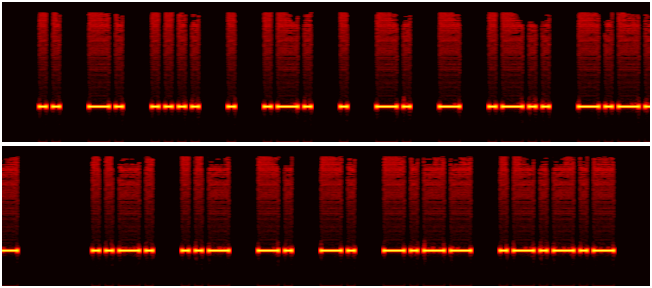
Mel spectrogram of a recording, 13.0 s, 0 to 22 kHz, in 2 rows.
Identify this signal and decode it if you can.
Morse code, heard as a keyed tone, about 18 wpm, spaced as for 15 wpm, 1000 Hz. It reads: INHERENTLY FUNNY.
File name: qotdfiles / 15wpm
